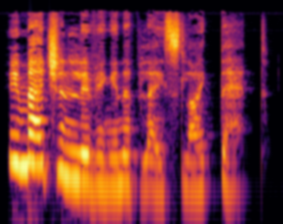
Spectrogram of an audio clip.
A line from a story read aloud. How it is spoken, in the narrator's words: she sighed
